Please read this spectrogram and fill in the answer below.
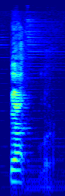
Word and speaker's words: Battler: Battler is made of the characters for fight and person, and is pronounced Battler.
